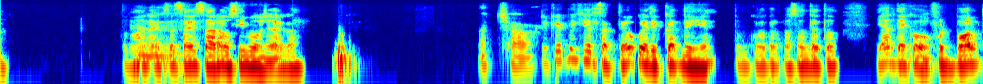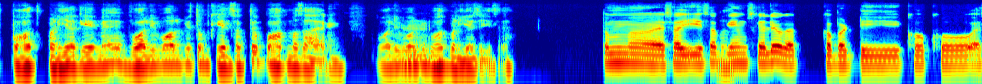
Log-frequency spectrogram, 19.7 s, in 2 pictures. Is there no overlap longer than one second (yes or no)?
yes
